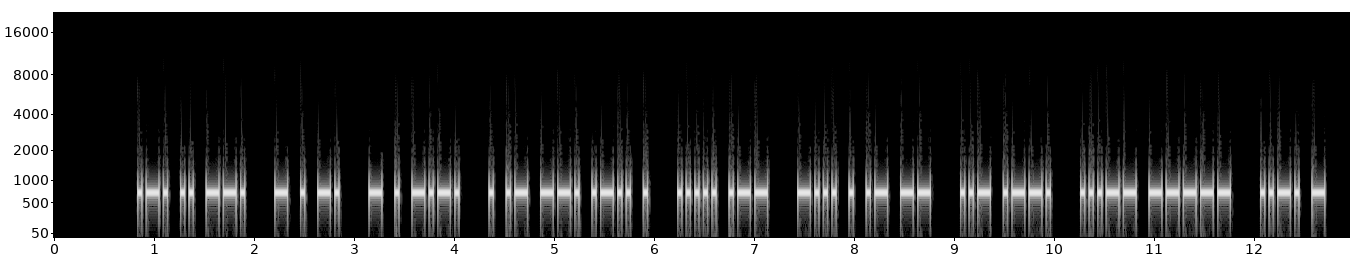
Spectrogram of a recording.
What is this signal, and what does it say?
Morse code, heard as a keyed tone, about 28 wpm, 700 Hz. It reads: RIG TEN TEC EAGLE 5W BEAM UP 30 FT
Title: Practice QSO - Exchange 2 - Info - 28wpm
